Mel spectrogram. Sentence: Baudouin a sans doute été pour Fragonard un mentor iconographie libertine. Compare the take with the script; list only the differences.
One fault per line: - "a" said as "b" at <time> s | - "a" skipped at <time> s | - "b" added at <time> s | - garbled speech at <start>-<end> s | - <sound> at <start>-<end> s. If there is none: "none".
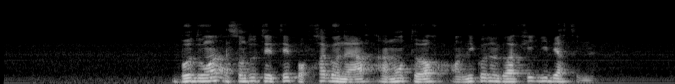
- "en" added at 4.5 s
